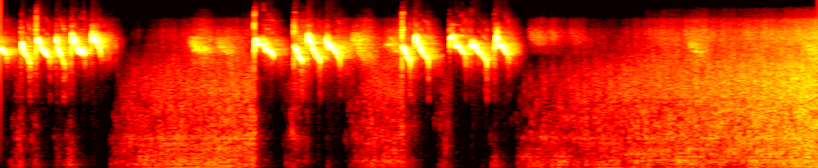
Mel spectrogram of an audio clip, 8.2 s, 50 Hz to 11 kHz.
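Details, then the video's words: Oriental white-eye kept in a cage, recorded in wet, rainy weather on 29 September 2022. Bright, rapid twittering bursts of down-slurred notes for about five seconds, then a rising steady hiss. "Mata Puteh Buka Sing Raja"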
